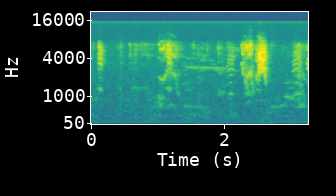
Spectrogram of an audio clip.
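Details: Budgerigar calling: scattered short chirps and a warbling buzzy phrase with a thin sustained whistle, louder burst of harsh chatter near the end, fairly quiet overall with a faint low hum.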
